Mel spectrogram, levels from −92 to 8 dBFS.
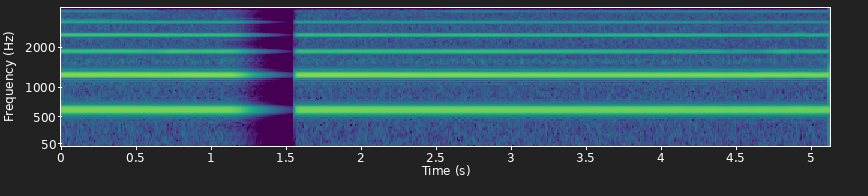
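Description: A piece of music, heard through a narrow call channel with nothing above 4 kHz, stalls from 1.10 to 1.59 s. The last moment of sound is stretched into a fading smear for about 464 ms, touching near-silence only briefly, then the music resumes exactly where it stopped, now running about 464 ms late. This is a call audio freeze, likely from delayed packets draining the jitter buffer, so the receiver filled the wait rather than dropping any music.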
